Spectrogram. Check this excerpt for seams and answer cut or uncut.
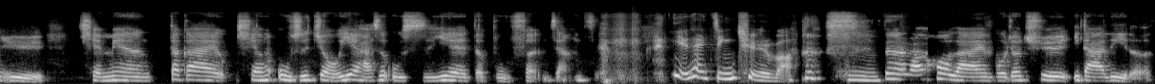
cut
